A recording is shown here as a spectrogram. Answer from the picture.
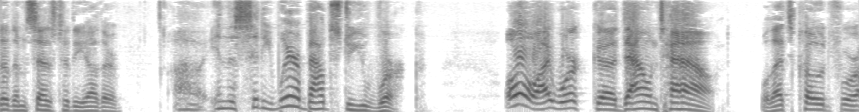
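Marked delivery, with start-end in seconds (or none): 1.7-4.3 snooty preppy voice. Retold or imitated. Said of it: "talking like they're sixty-five". 5.1-7.1 higher, slow, snooty preppy drawl; posh preppy drawl. Retold or imitated. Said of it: "talking like they're sixty-five".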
